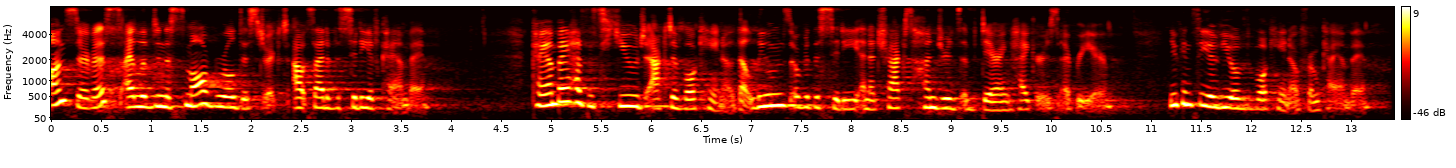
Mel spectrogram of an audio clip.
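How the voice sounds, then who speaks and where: Someone with an American accent talks fairly quickly with lively intonation over noticeable background noise. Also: woman, high pitch for a woman. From Indiana, US. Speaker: college student. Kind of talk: prepared talk.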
